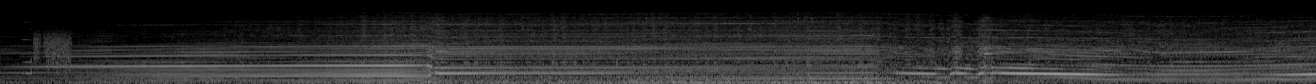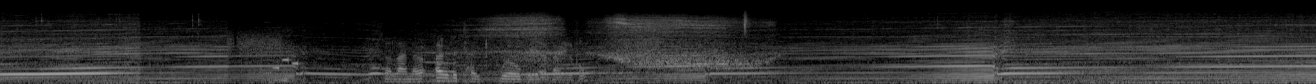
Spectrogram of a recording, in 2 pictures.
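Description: A racing car engine roars steadily, its pitch rising and falling through gear changes.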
